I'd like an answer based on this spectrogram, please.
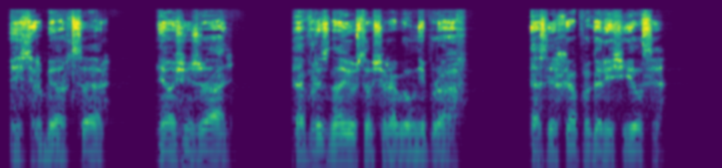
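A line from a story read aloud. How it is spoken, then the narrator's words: Timid forced words. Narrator (Russian): Он не без робости выдавил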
